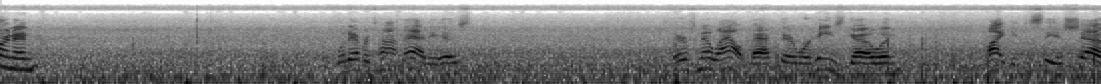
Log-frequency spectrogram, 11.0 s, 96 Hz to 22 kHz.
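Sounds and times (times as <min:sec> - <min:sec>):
vehicle rumble: 0:00.0 - 0:11.0
wind buffeting microphone: 0:00.0 - 0:11.0.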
